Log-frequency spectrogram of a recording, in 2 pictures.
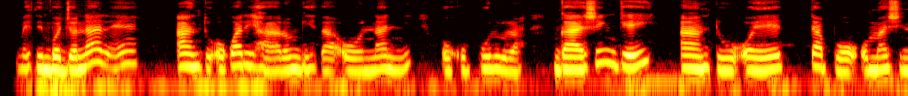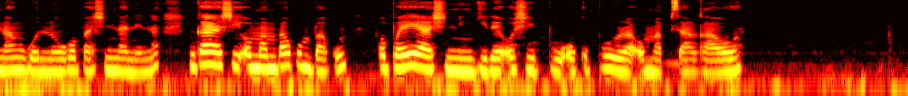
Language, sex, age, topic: Oshiwambo, female, 25-35, agriculture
